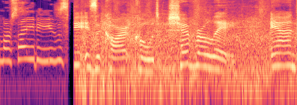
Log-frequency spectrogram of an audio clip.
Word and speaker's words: Chevrolet: is a car code Chevrolet and surprisingly it's an American company but it uses a French name and sometimes Americans just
